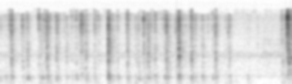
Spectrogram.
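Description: Fingers typing an instant message on a computer keyboard, a quick irregular run of soft key clicks with a sharper tap near the end, faint and close with no speech.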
